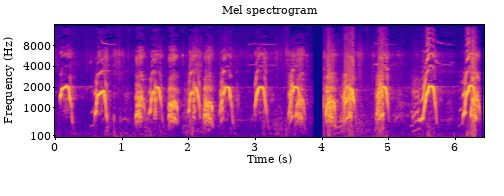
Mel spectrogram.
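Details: A Podenco Andaluz at night, having climbed a tree while harassing a cat, gives sharp, ringing, yelping barks about twice a second in an uneven, excited rhythm.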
